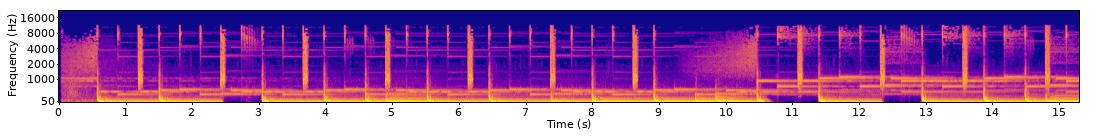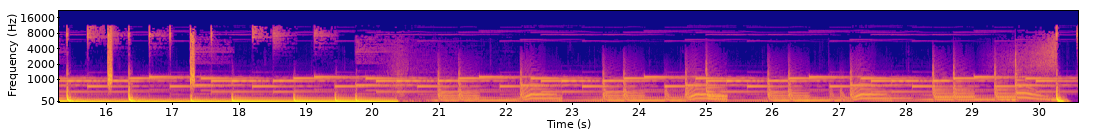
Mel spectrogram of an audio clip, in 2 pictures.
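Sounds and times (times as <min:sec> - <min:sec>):
type beat ringtone: 0:00.6 - 0:30.5.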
